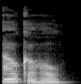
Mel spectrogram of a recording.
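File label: "alcohol", British English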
